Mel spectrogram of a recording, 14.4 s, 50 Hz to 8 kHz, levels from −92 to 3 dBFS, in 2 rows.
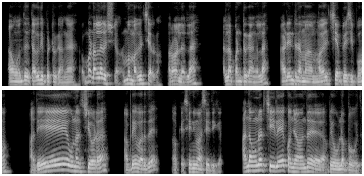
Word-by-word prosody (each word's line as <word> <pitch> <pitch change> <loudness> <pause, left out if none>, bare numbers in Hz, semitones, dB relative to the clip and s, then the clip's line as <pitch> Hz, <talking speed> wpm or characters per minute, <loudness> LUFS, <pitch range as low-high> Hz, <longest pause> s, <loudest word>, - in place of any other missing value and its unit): அவங்க 110 0 +1
வந்து 130 +4 +2
தகுதி 135 +4 +3
பெற்றிருக்காங்க." 95 -2 -4 0.3
ரொம்ப 195 - -5
நல்ல 170 +1 +4
விஷயம். 140 0 -5
ரொம்ப 140 +1 -1
மகிழ்ச்சியா 135 +3 +1
இருக்கும். 90 -1 -14
பரவாயில்லல. 115 -2 0 0.6
நல்லா 120 0 +2
பண்ட்ருக்காங்கல்ல. 105 -2 -1 0.3
அப்படின்டு 125 +3 +1
நம்ம 110 -1 +2 0.3
மகிழ்ச்சியா 125 +4 0
பேசிப்போம். 105 +2 -1 0.6
அதே 110 - +2 0.6
உணர்ச்சியோட 140 -4 +1 0.6
அப்படியே 130 +8 0
வருது. 115 0 0 0.7
சினிமா 125 -2 +2
செய்திகள். - - -5 0.4
அந்த 170 - +4
உணர்ச்சியிலேயே 175 -2 +3
கொஞ்சம் 135 -2 +2
வந்து 145 +2 +1 0.3
அப்படியே 115 +3 -1
உள்ள 115 - +3
போகுது. 85 -2 -4
125 Hz, 125 wpm, -22 LUFS, 110-140 Hz, 0.7 s, நல்ல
